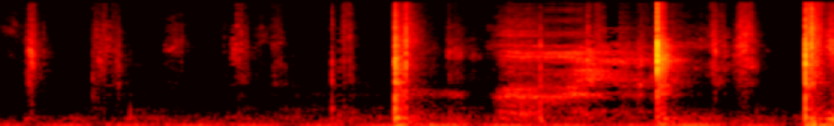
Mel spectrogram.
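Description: A deck of tarot cards is shuffled by hand, giving soft riffling rustles followed by several sharp, crisp clacks and bursts as the cards snap together, close and fairly quiet, with no voices.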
